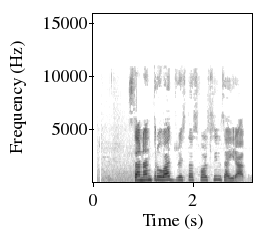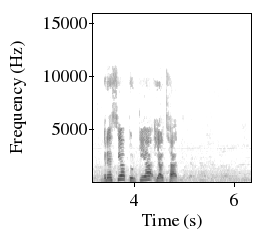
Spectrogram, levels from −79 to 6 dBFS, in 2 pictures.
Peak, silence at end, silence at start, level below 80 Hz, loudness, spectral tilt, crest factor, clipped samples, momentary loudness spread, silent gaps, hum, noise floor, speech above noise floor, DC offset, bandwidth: 0 dBFS; 1.5 s; 0.7 s; -76 dBFS; -24 LUFS; -3 dB/octave; 24 dB; under 0.1%; 12 LU; none; none; -57 dBFS; 34 dB; under 0.1%; 11.5 kHz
